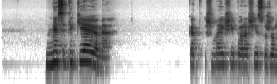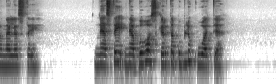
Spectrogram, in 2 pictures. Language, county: Lithuanian, Alytus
